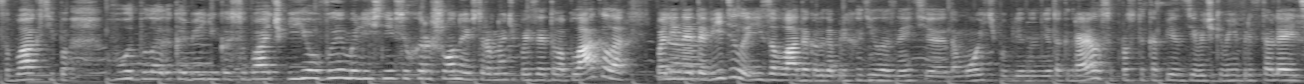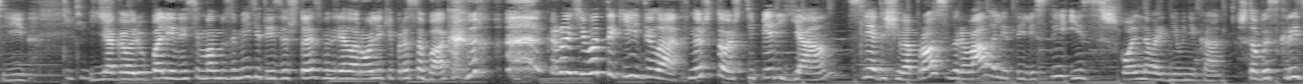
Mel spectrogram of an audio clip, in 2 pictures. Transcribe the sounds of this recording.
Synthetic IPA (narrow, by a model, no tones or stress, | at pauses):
sɐbaktʲipə | vo̞t̪̚bɨlˠat̪ɐkajəbʲedʲnʲɪŋkəjəsɐbat͡ɕkjɪjovɨməlʲɪːsʲnʲejfsʲoxəɾɐʂo̞nojafsʲoɾɐvno̞tʲipəɪzɛt̪əvəplˠakəlˠə | pɐlʲinəɛt̪əvʲidʲɪlˠəizɐvlˠad̪əkɐɡd̪apɾʲɪxɐdʲilˠəznajɪtʲɪd̪ɐmo̞jtʲi̥pəblʲinonmnʲe̞t̪aknɾavʲɪlˠsʲəpɾo̞st̪əkɐpʲet̪sdʲe̞vət͡ɕkʲɪvɨnʲɪpɾʲɪt̪st̪ɐvlʲæjɪtʲɪː | jaɡəvɐɾʲupɐlʲinjesʲɪvamzɐmʲetʲɪt̪jes̬ʲlʲɪʂt̪ojasmɐt̪ɾʲe̞lˠəɾo̞lʲɪkʲɪpɾəsɐbak | kɐɾo̞t͡ɕɪvo̞t̪ːɐkʲijədʲɪlˠanuʂt̪o̞ʂtʲɪpʲeɾʲja | sʲlʲed̪ʊɕːɪjvɐpɾo̞svɨɾɨvalˠəlʲɪt̪ɨlʲɪst̪ɨʔɪzʂko̞lʲnəvədʲnʲɪvnʲɪka | ʂt̪o̞bɨskɾɨtʲ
